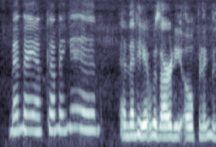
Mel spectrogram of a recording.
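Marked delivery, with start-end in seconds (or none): 0.1-1.4 put-on cute little kid voice, high and slow. Retelling how a child announced himself at the door: imitating a cute little voice. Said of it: "in the cutest little voice".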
